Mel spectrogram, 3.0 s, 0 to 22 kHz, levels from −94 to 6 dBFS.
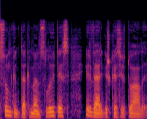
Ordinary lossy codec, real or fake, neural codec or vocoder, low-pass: Opus, 64 kbps; real; none; 10.8 kHz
